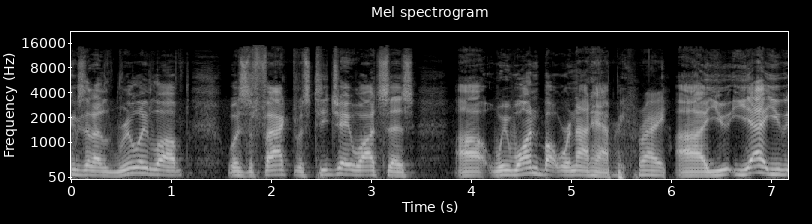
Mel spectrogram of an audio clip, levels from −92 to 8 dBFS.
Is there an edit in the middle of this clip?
yes; 1 cut; at 5.9 s

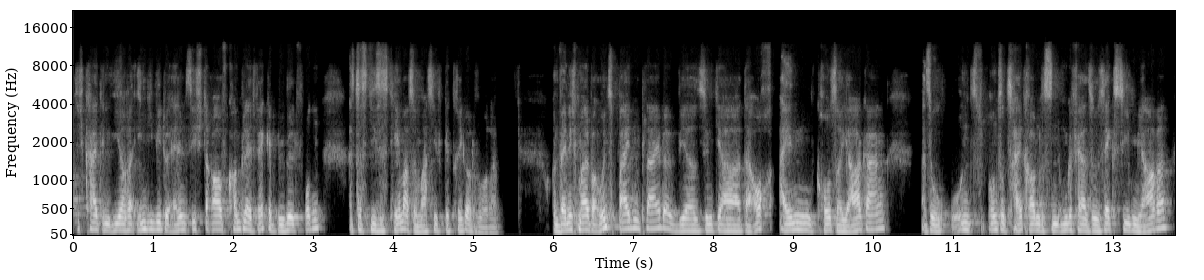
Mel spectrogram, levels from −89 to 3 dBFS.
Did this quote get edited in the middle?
no; 0 cuts

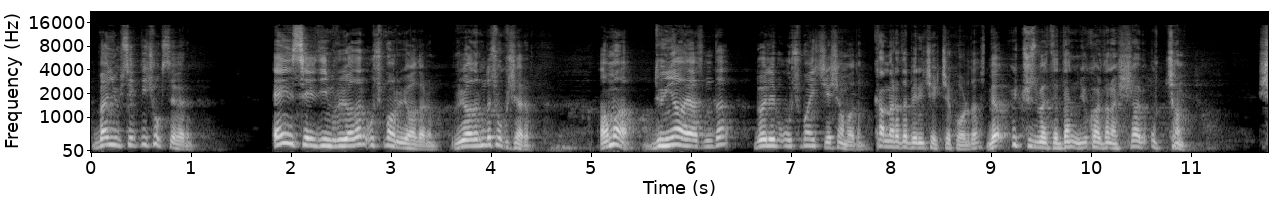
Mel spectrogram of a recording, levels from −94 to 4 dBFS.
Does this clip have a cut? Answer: yes; 2 cuts; at 7.8 s, 8.9 s

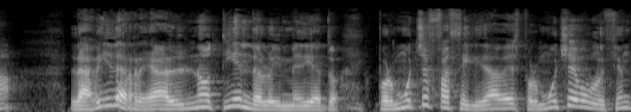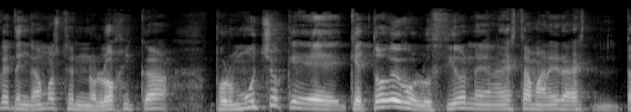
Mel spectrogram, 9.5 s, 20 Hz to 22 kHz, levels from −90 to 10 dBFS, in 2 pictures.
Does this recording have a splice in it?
yes; 1 cut; at 2.7 s

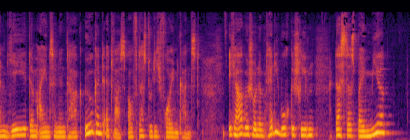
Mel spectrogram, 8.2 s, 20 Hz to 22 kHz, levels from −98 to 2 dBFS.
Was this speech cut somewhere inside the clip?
no; 0 cuts

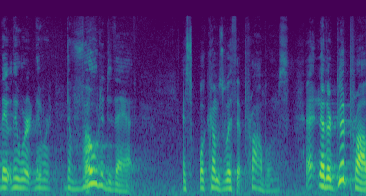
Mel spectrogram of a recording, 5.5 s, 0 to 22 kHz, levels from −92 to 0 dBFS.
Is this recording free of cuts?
no; 1 cut; at 2.9 s

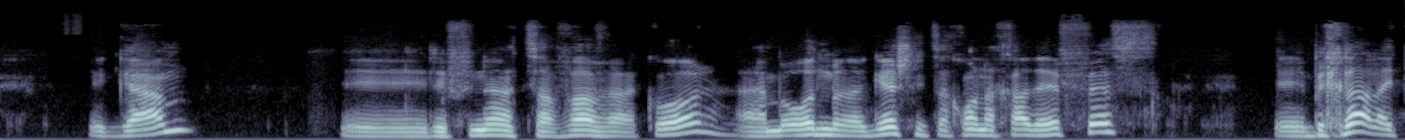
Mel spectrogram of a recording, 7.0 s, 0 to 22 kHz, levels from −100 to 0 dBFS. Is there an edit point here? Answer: no; 0 cuts

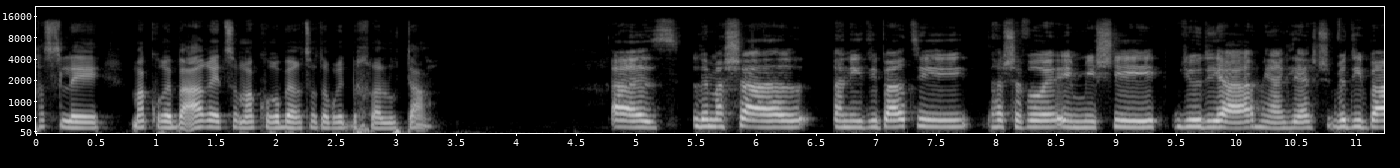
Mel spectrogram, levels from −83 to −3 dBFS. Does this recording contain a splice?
yes; 2 cuts; at 4.8 s, 9.4 s

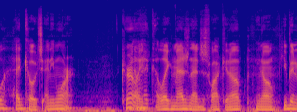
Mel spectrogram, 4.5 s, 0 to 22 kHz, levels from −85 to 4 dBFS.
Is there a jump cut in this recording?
yes; 1 cut; at 2.4 s

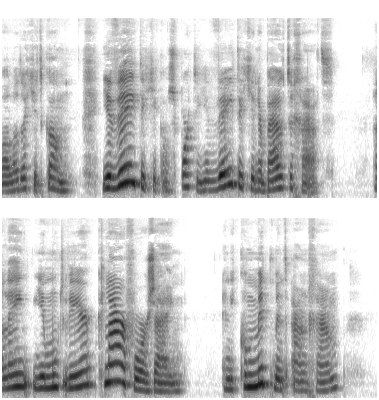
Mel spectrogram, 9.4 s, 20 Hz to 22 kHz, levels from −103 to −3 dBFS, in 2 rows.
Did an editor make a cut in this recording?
yes; 1 cut; at 5.9 s

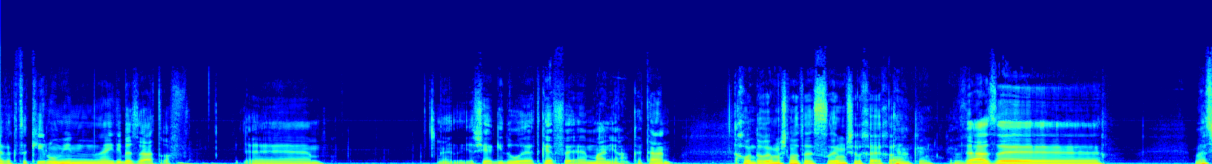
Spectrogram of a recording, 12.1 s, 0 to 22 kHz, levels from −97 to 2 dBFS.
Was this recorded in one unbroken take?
yes; 0 cuts

